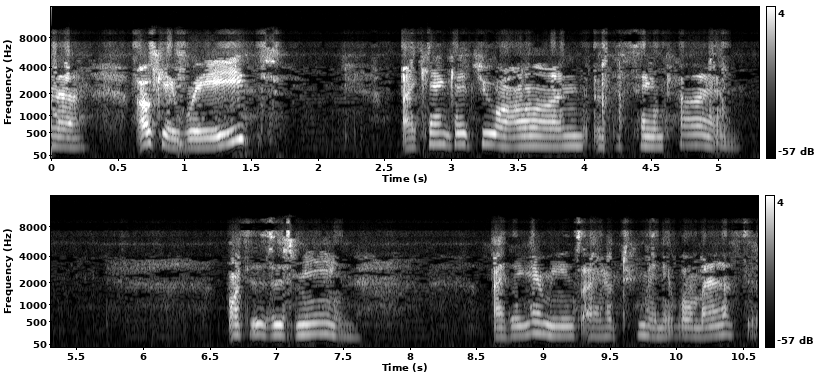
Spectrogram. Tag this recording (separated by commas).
Speech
